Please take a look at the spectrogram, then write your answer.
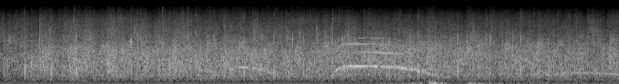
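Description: An audience claps steadily for several seconds, a dense, continuous wash of applause with a few faint whistles or cheers rising above it midway, applauding the participants of a panel debate in Norway.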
